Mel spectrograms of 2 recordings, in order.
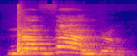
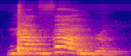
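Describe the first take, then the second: No difference in how they are said.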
